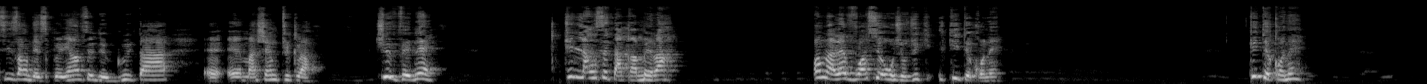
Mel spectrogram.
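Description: A woman talks with animation, close by, in short bursts.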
